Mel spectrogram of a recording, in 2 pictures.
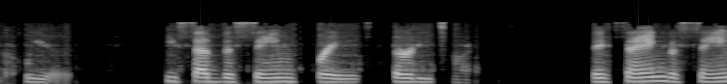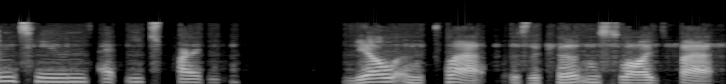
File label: Street microphone sample; GN Jabra Elite 7 Active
